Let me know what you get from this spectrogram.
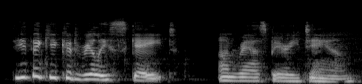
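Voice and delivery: ordinary delivery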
